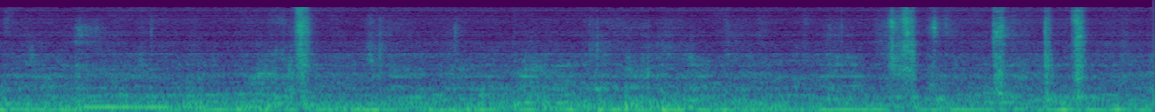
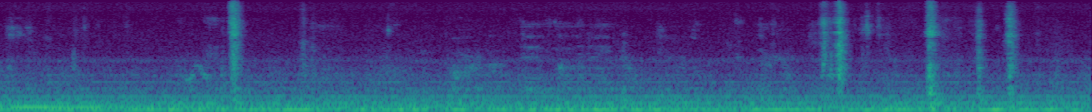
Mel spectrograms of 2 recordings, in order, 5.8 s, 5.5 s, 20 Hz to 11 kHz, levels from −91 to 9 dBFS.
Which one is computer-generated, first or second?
first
